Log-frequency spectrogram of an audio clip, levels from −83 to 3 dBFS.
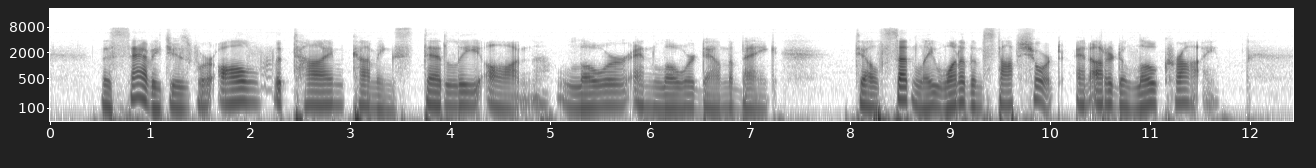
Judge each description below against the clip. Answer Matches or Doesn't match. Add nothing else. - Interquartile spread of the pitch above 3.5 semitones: Doesn't match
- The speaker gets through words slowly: Matches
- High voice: Doesn't match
